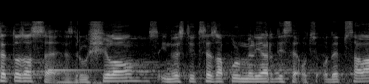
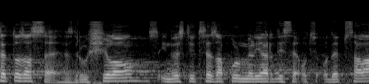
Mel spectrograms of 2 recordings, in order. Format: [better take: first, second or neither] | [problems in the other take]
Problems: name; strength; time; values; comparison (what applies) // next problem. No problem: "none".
second | background sound (Marimba, xylophone); 17 dB below the speech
